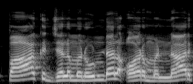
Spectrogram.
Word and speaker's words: Palk: है, यह पाक जलसंधि PALK को हम पाक कहते हैं, ठीक है ना, इसमें यल साइलेंट होता है।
